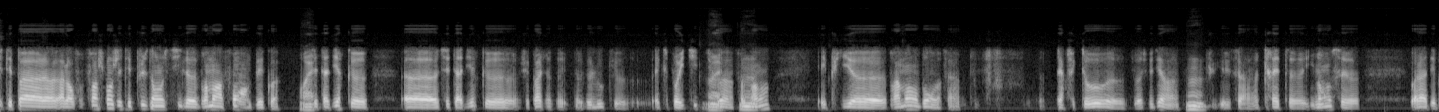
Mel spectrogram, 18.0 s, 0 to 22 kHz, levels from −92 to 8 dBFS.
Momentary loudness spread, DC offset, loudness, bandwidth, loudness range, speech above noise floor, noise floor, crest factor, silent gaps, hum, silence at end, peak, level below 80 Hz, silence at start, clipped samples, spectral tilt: 15 LU; under 0.1%; -17 LUFS; 7.8 kHz; 5 LU; 35 dB; -51 dBFS; 16 dB; none; none; 0.05 s; 0 dBFS; -66 dBFS; 0 s; under 0.1%; -8 dB/octave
